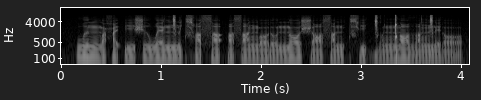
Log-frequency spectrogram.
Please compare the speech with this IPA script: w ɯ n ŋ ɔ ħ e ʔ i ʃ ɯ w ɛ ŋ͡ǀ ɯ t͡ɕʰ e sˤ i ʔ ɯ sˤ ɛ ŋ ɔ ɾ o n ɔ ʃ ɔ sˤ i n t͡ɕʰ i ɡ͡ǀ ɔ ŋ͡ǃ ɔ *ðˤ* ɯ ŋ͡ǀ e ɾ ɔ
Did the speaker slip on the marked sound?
no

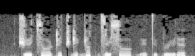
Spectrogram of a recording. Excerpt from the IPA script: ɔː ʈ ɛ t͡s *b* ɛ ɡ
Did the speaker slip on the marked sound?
yes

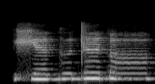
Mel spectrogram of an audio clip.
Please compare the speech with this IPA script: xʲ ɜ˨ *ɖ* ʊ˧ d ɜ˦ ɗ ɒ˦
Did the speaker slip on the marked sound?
yes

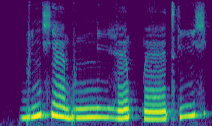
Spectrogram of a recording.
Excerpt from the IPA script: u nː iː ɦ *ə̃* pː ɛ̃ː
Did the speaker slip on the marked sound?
yes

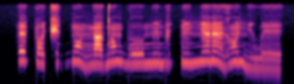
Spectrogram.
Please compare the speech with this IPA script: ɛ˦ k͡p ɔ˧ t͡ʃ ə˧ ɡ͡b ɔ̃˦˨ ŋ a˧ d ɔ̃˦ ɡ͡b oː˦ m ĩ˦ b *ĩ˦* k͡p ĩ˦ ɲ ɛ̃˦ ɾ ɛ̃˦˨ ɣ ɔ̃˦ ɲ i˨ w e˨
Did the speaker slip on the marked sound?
yes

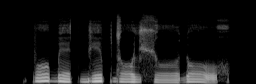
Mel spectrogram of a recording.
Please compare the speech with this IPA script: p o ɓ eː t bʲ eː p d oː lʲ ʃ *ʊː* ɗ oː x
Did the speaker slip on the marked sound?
no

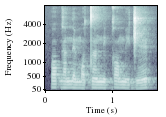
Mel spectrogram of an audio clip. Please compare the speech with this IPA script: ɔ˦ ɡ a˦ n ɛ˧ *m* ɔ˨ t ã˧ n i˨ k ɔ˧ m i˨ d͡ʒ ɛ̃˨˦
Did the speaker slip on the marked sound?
no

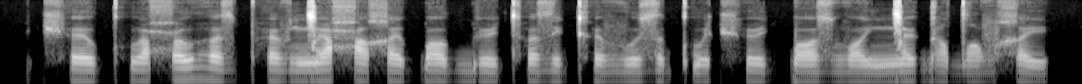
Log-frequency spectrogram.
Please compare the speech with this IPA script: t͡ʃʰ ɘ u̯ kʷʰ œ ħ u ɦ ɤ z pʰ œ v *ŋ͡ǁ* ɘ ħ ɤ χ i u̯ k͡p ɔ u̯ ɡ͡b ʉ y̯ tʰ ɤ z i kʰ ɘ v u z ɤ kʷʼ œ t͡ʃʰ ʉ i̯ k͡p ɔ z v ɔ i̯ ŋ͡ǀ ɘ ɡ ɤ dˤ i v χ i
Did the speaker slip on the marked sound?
yes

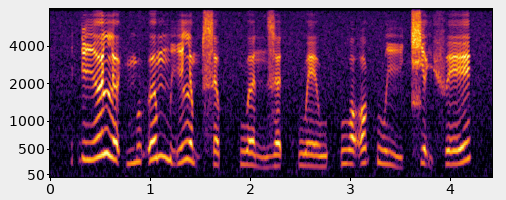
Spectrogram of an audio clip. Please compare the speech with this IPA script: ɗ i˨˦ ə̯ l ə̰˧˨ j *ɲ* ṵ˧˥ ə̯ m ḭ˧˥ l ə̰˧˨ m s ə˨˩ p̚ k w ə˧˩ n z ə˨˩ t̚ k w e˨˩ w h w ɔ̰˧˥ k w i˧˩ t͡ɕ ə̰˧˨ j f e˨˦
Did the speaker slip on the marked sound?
yes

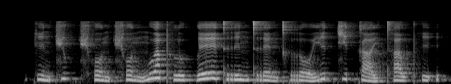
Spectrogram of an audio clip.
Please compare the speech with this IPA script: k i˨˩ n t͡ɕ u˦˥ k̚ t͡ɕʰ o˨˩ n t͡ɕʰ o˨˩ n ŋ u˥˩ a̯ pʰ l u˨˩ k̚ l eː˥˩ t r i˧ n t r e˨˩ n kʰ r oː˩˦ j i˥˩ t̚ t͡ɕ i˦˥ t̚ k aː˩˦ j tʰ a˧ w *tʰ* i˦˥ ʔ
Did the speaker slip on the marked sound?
yes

